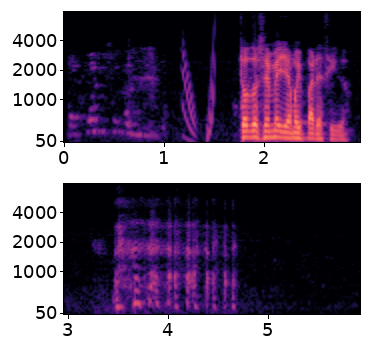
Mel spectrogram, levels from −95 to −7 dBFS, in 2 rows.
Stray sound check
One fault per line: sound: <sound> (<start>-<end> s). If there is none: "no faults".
sound: chirp (1.2-1.5 s)
sound: laugh (3.2-4.8 s)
